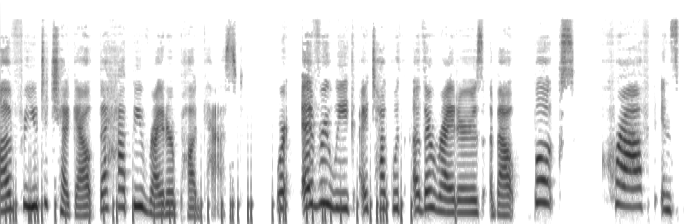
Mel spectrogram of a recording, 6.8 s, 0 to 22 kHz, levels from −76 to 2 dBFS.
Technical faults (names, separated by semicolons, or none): train of clicks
